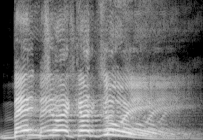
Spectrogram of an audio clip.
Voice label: Italian Announcer; Banjo & Kazooie; SSBU

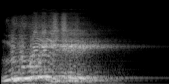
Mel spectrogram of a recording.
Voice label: Announcer; Luigi; SSB

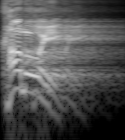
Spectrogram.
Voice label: Japanese Announcer; Corrin; SSB4-SSBU

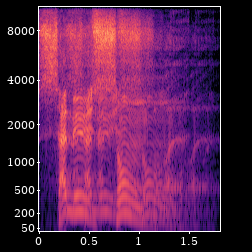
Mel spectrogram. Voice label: French Alt Announcer; Dark Samus; SSBU

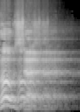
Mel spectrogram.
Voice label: French EU Announcer; SSBU

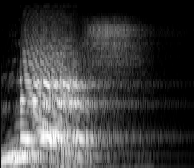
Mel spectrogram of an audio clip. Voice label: Announcer; Ness; SSB

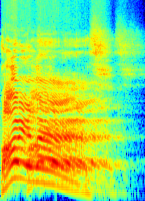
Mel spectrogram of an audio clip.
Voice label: Dutch Announcer; Byleth; SSBU

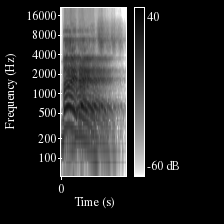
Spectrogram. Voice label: Italian Announcer; Byleth; SSBU

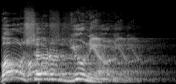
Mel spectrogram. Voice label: Spanish Announcer; Bowser Jr.; SSBU

